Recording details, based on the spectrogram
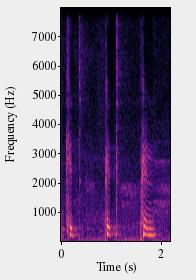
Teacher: it is unrounded front half closed vowel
